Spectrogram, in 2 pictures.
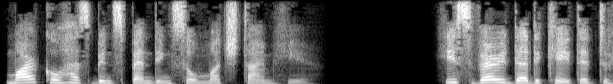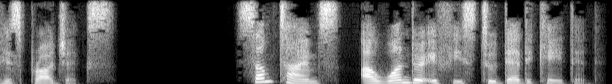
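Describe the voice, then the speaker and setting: A woman's voice: mid-range voice, animated, measured pace, a little mellow, no echo, clean studio sound. A woman voicing an elegant, cold rich wife who is falsely polite, probing and condescending in a story narration. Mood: coolly polite.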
